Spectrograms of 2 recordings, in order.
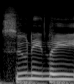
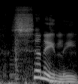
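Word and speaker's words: Suni Lee: Sunny Lee, it's somewhere in between there, is the actual right pronunciation that I can't quite do. Sunny Lee. – Both are acceptable.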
